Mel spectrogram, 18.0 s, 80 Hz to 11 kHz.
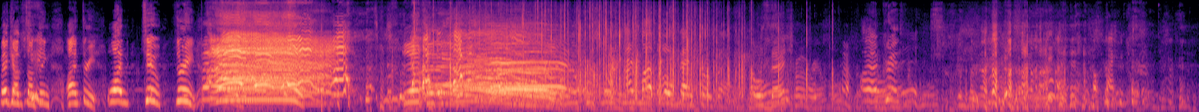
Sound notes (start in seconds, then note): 3.3 cheering; 5.3 laughter; 6.0 cheering; 14.3 laughter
